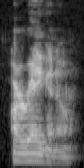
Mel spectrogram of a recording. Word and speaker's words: oregano: Oregano. Oregano. Every time Americans say this word, it makes me laugh. I would say oregano.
